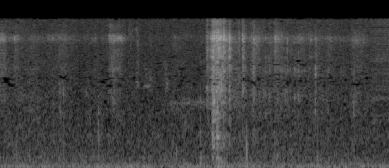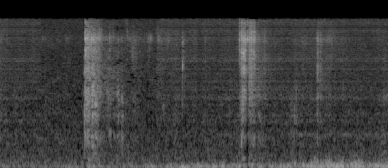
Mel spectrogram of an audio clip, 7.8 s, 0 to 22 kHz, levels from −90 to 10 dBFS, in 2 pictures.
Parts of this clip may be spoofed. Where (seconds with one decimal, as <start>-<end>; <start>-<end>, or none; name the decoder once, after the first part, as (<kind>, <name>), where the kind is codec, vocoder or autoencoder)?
3.7-4.3 (autoencoder, DAC-VAE); 5.5-7.8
